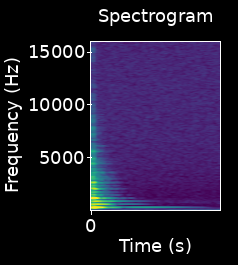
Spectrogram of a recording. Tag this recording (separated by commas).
Bowed string instrument, Musical instrument, Music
